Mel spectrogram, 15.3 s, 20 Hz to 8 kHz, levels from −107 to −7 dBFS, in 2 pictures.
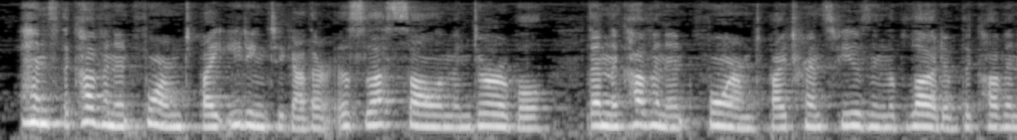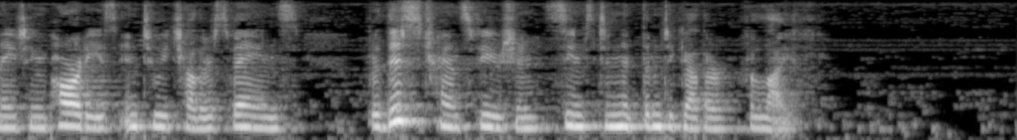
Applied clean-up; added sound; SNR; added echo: none; none; none; none.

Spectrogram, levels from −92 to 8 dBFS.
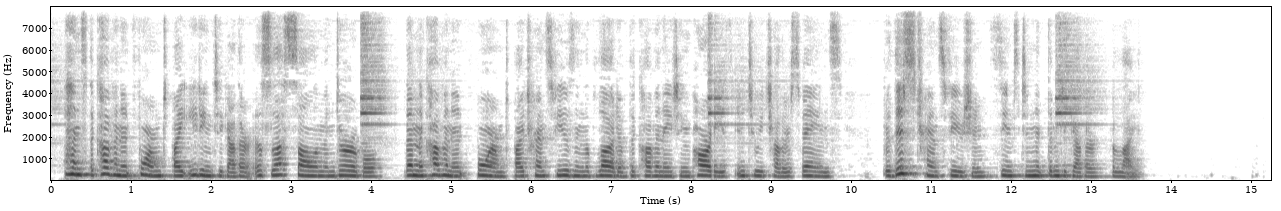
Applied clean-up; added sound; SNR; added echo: neural mask model RNNoise.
